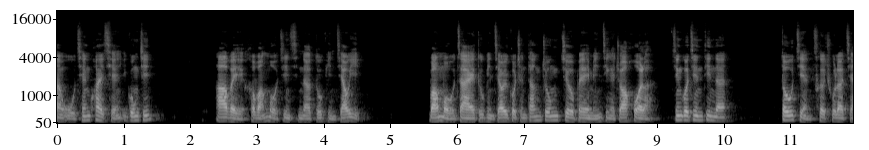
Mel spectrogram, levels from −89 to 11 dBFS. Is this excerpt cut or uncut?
cut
